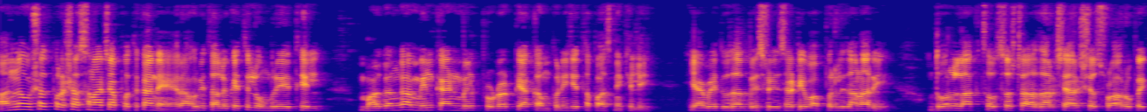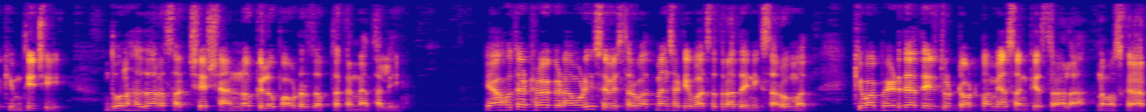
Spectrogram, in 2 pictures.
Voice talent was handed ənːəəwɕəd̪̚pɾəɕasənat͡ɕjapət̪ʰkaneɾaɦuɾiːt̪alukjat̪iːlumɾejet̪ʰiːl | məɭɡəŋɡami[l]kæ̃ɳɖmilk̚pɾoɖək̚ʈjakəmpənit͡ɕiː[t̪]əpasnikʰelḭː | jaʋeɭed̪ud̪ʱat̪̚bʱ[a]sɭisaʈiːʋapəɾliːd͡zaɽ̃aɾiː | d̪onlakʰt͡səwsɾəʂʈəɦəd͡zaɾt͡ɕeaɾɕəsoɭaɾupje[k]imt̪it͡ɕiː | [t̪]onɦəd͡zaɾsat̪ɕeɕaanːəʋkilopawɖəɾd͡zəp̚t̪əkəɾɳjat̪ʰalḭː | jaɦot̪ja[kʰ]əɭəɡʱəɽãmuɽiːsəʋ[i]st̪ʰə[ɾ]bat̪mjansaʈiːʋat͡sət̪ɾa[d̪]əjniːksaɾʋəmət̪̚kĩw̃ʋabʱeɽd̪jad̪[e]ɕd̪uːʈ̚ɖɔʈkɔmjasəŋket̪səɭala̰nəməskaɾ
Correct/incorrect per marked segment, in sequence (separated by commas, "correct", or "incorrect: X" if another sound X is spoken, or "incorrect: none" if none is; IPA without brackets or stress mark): correct, correct, incorrect: i, correct, incorrect: d̪, incorrect: ʈʰ, correct, correct, correct, correct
